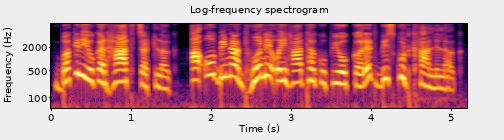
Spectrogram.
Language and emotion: Maithili, disgusted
